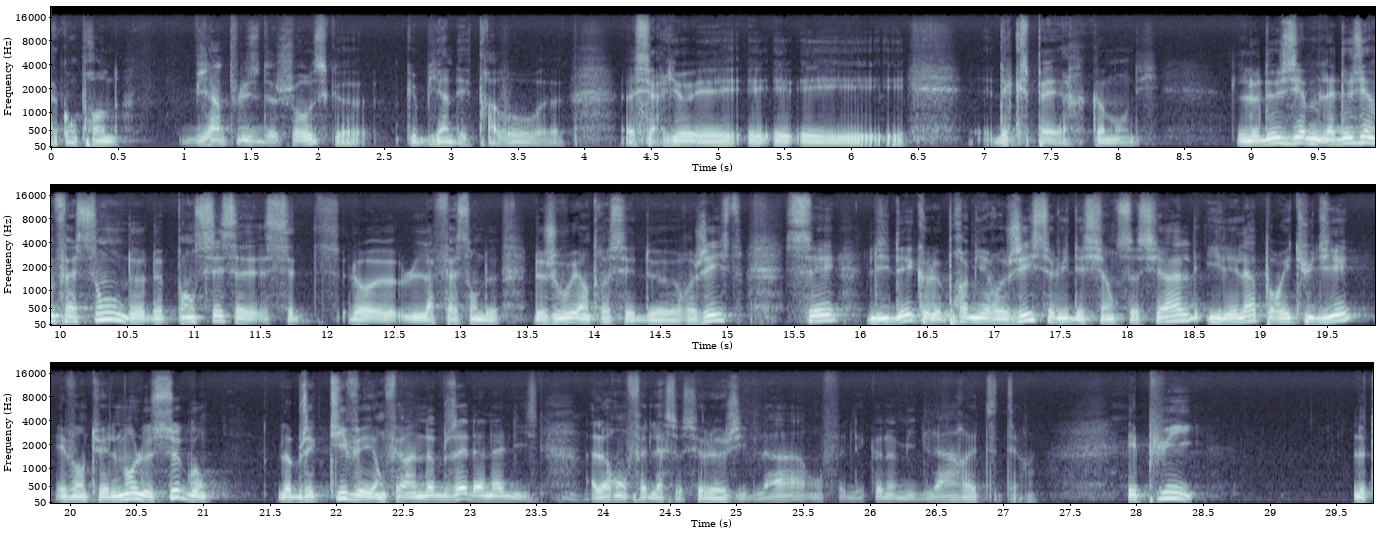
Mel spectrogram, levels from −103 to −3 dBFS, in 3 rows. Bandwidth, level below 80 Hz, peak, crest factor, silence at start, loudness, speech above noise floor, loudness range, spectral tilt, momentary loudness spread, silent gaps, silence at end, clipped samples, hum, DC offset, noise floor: 17 kHz; -50 dBFS; -4 dBFS; 14 dB; 0 s; -19 LUFS; 38 dB; 8 LU; -5.5 dB/octave; 13 LU; none; 0 s; under 0.1%; none; under 0.1%; -57 dBFS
